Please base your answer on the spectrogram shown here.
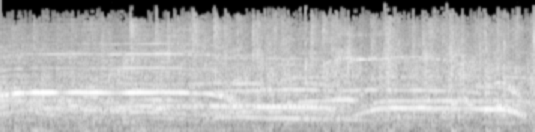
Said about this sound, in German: Applaus!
